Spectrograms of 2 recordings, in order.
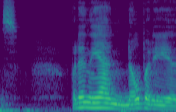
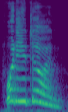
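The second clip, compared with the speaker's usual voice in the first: puppet voice; 6 dB louder than usual. Acted. Puppet Natasha introducing herself, very high and loud. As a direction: squeak it out as the puppet.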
